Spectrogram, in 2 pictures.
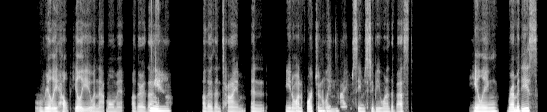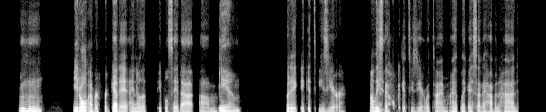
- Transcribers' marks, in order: none
- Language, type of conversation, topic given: English, unstructured, How can someone support a friend who is grieving?
- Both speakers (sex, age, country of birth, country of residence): female, 30-34, United States, United States; female, 40-44, United States, United States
